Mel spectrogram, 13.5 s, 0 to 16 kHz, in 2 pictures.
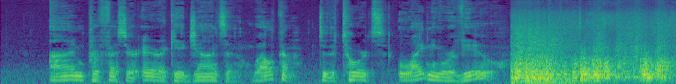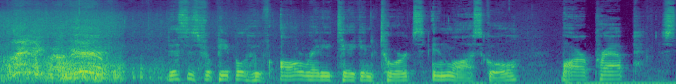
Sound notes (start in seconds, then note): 6.9 shouted voices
